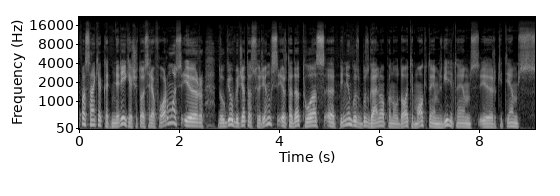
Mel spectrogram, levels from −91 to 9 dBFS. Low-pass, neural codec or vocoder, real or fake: 19.8 kHz; none; real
